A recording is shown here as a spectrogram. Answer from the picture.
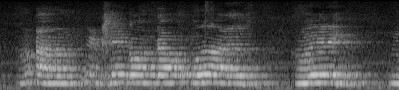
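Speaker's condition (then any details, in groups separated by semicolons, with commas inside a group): Cerebral palsy; can be difficult to understand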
